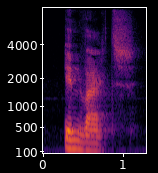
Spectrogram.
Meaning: inwards
- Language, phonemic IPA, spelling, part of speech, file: Dutch, /ˈɪɱwarts/, inwaarts, adjective / adverb, Nl-inwaarts.ogg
